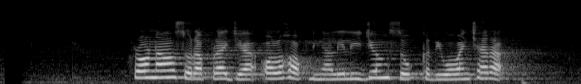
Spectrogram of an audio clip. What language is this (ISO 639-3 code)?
sun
